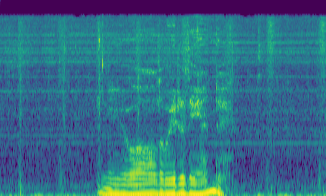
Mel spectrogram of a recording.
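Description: A young man makes a short drawn-out vocal sound close to a microphone.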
